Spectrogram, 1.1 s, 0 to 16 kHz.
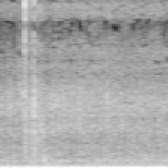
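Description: A 1988-1991 Ford F-150 pickup's engine runs steadily at idle, a continuous low rumble heard close and loud for about a second with no change in pitch.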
